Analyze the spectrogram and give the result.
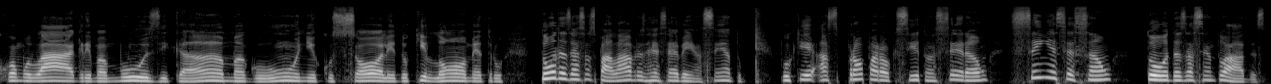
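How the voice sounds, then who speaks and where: A teacher giving a recorded grammar lesson, explaining step by step with patient, clear phrasing and questions to the students. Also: medium pitch, dry recording, studio quality.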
